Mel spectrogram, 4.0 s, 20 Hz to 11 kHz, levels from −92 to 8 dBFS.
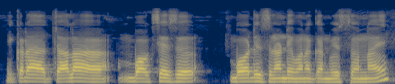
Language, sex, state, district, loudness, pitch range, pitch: Telugu, male, Telangana, Mahabubabad, -15 LUFS, 125-135 Hz, 130 Hz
